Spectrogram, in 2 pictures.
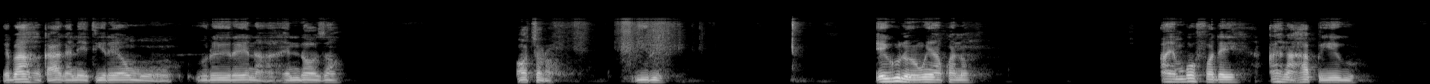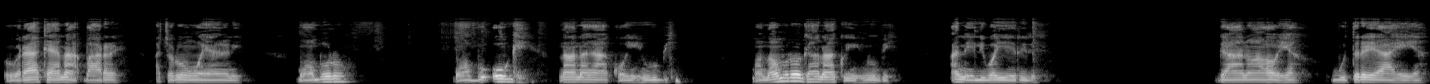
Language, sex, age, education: Igbo, male, 30-45, tertiary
